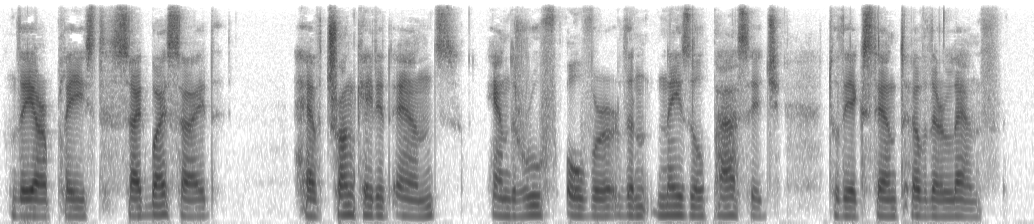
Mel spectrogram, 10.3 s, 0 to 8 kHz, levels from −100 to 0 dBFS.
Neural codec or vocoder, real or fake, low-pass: none; real; 7.2 kHz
